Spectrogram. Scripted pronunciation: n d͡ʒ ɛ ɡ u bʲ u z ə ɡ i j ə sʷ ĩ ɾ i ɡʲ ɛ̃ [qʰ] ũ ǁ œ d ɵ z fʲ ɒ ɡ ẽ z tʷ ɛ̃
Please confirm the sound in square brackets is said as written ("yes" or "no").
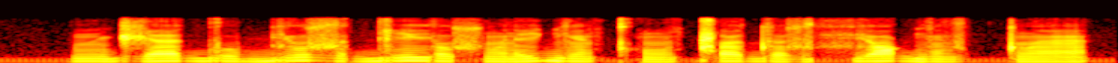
no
